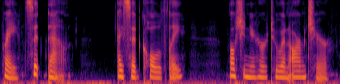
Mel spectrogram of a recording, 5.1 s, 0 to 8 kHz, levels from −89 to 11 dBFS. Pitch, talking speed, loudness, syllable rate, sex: 170 Hz, 130 wpm, -23 LUFS, 4.2 syllables/s, female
